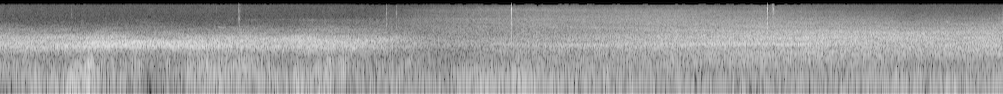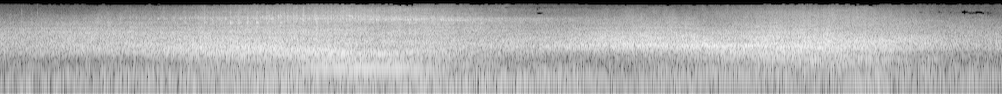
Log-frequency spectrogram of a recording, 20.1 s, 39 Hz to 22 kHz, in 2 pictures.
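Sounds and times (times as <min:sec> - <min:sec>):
jet engines rushing: 0:00.1 - 0:20.0.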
